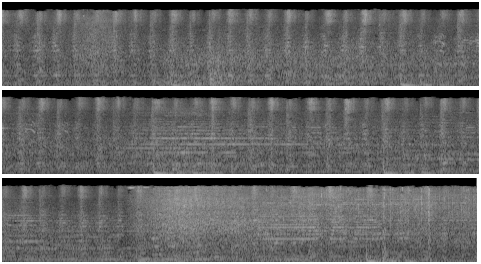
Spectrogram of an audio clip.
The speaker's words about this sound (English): He's in a taxi crossing the Brooklyn Bridge.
